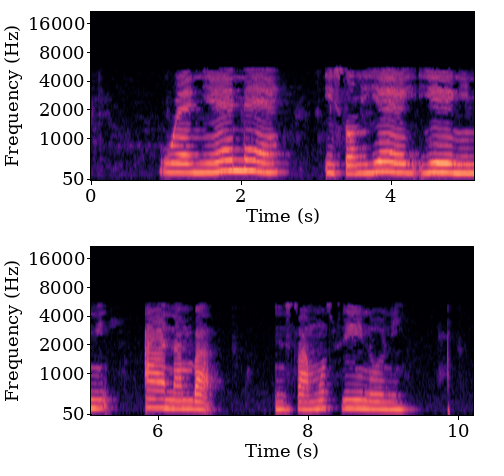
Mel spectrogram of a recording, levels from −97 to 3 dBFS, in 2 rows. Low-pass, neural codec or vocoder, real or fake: 5.4 kHz; none; real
